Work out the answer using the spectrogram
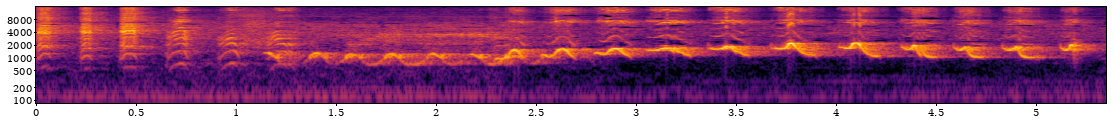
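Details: Laughingthrush song used as a lure for a bird that has stopped singing: a brief harsh chatter, then a long run of quick hooked whistled notes, about three to four per second, rising slightly, with running water beneath.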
